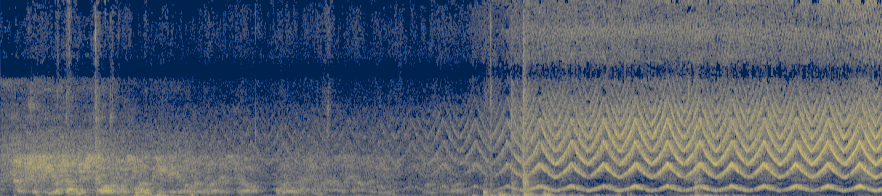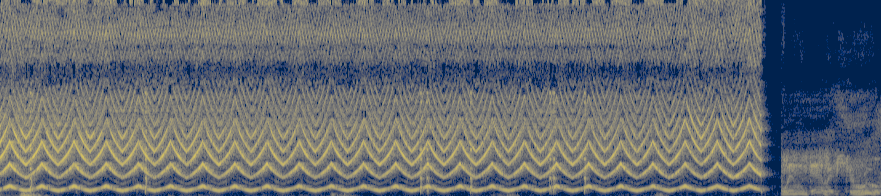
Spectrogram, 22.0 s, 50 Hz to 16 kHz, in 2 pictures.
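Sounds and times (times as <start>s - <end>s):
electronic siren yelping: 5.0s - 20.6s.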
